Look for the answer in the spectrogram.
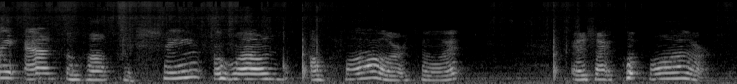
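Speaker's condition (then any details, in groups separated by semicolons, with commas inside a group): Head and neck cancer; tracheostomy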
